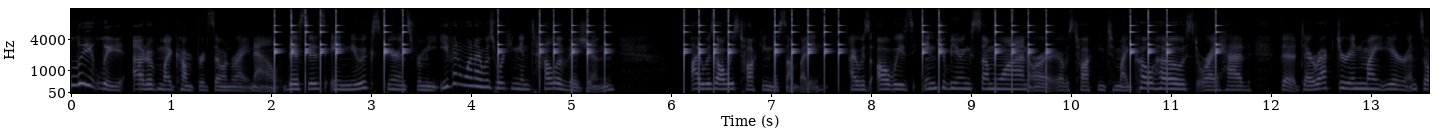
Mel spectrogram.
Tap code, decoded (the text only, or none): WEUIL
